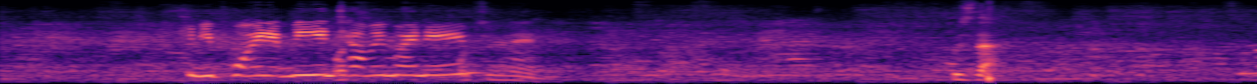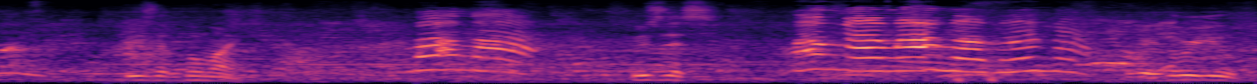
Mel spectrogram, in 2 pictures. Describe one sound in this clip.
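A toddler laughs and squeals happily close by.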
